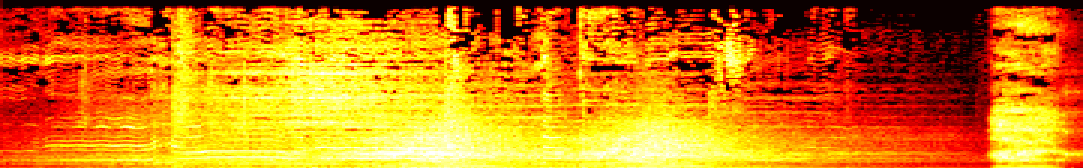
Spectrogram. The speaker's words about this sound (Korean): 자, 차가 지나갑니다. 창문이 열려 있어요. 아, 조금만 더 열어줘. 자, 훅 지나가니까 잘 들으셔야 돼요. 갑니다!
